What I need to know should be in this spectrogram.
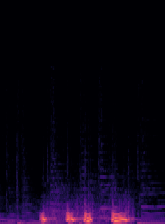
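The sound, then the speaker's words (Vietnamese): A large bird gives a plaintive, cooing, gurgling call: a few short hooting notes in quick succession, each wavering in pitch, loud and alone. “Cửu Phong bị sờ soạn trong chốc lát, đột nhiên phát ra tiếng ục ục đầy tủi thân.”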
